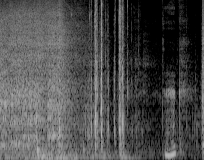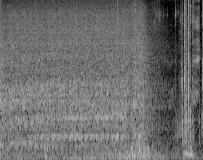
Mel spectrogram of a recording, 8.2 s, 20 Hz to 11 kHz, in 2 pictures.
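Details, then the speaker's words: 2012 Kia Sportage G4KD 2.0 petrol, 95,000 km, first start after rebuild for piston knock with block bore: starter cranks in bursts until fuel primes (an injector had been disconnected), then engine catches and runs smoothly and quietly. "Так давайте будем запускать и слушать как-то Все она заработает первый запуск еще раз пробуем"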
